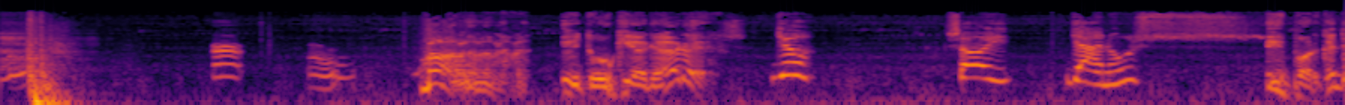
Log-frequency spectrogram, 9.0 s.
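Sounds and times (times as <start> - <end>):
body falling backwards onto ground: 0.2 - 0.7
speech: 3.9 - 5.5, 6.3 - 8.9.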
